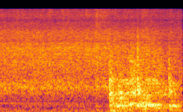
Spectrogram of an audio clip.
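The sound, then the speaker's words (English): Three chicken breasts sizzle steadily as they brown in a hot pan, a continuous hiss that swells louder about halfway through with sharper crackles and pops. No one speaks. “You want to make sure that all your chicken is getting brown.”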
